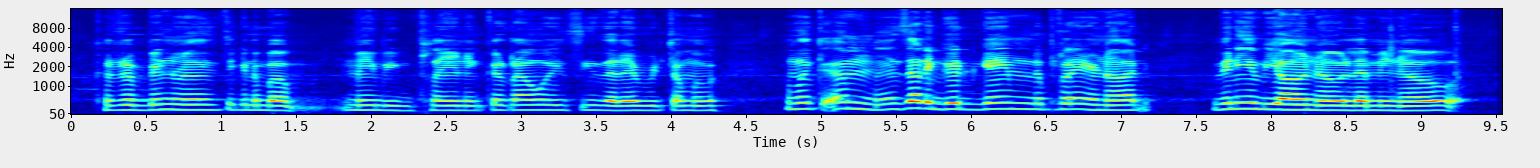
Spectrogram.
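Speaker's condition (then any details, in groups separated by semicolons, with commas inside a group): Cerebral palsy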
